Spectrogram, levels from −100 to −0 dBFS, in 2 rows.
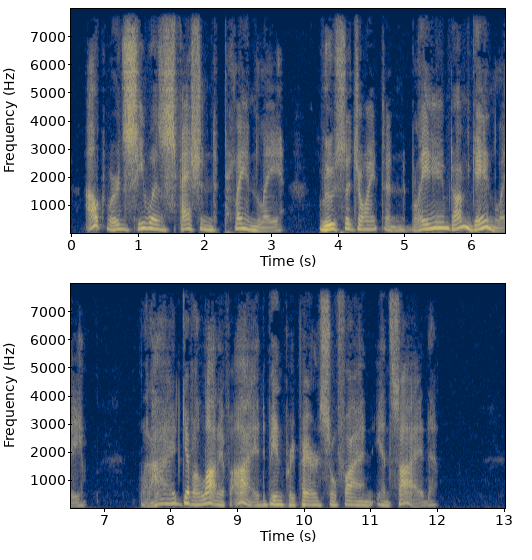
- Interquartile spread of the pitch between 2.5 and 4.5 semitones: No, average, 5.1 semitones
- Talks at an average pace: No, slow, 105 wpm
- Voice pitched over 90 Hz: Yes, medium, 140 Hz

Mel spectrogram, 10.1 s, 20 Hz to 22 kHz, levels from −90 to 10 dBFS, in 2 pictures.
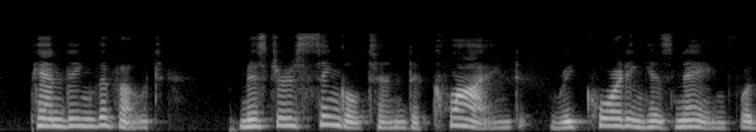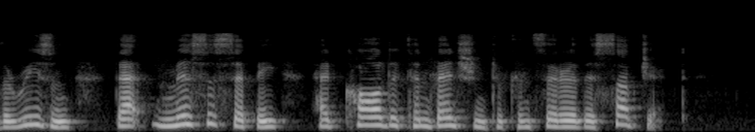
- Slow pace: Yes, slow, 130 wpm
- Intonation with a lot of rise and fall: No, average, 4.2 semitones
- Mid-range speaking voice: No, high, 195 Hz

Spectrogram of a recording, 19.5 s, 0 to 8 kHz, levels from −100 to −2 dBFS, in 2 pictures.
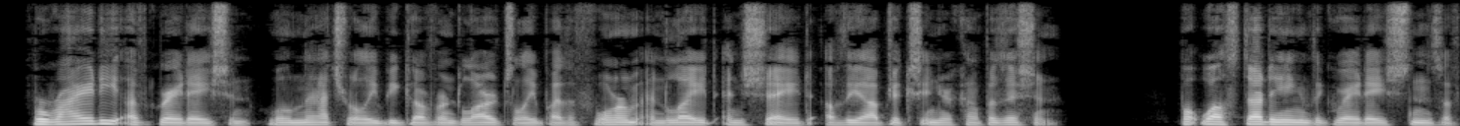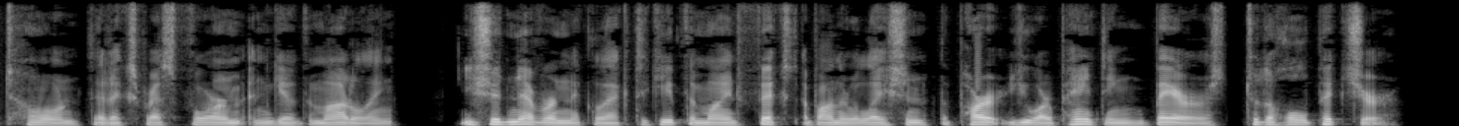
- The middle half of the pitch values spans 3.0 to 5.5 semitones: No, narrow, 2.5 semitones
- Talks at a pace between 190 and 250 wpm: No, average, 180 wpm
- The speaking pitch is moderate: No, low, 120 Hz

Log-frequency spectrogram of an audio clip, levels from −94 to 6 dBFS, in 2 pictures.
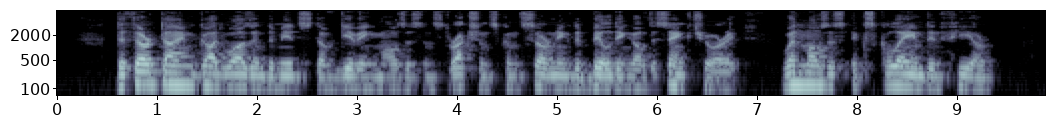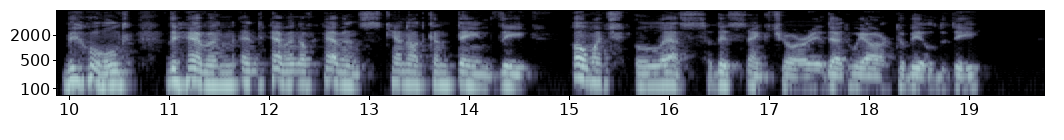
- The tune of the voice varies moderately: Yes, average, 3.7 semitones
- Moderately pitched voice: No, low, 115 Hz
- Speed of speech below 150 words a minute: Yes, slow, 135 wpm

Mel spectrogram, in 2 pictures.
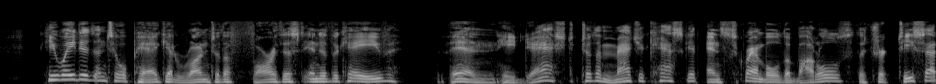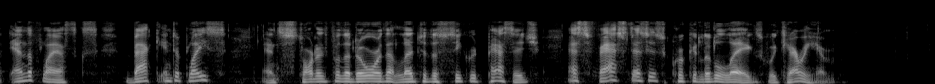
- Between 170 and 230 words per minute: Yes, average, 175 wpm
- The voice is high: No, low, 130 Hz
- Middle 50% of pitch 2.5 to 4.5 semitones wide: No, average, 5.2 semitones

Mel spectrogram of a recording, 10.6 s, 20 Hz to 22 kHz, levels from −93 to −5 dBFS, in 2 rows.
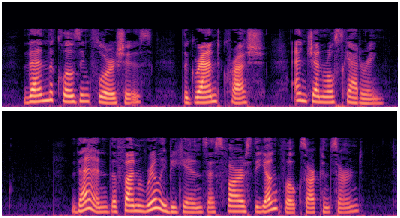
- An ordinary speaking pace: No, slow, 130 wpm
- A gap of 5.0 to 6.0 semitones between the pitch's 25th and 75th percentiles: No, average, 4.0 semitones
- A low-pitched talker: No, high, 200 Hz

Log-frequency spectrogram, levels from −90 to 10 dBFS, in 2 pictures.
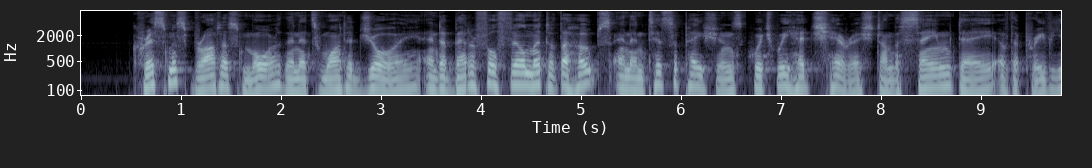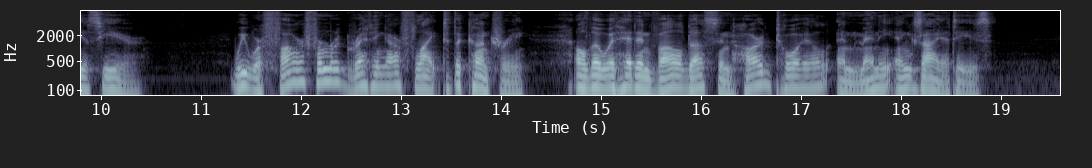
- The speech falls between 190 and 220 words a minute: No, average, 155 wpm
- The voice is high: No, low, 105 Hz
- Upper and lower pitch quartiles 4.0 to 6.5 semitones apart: No, average, 3.6 semitones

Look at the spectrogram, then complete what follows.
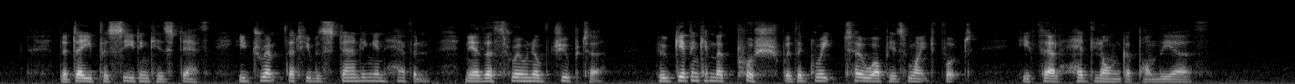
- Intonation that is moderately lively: No, narrow, 2.0 semitones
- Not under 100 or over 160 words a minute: No, average, 170 wpm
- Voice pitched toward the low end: No, medium, 150 Hz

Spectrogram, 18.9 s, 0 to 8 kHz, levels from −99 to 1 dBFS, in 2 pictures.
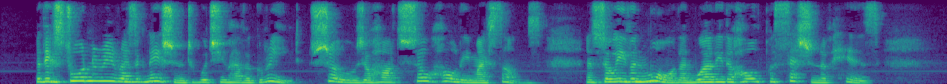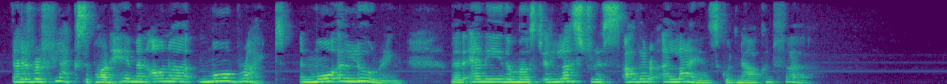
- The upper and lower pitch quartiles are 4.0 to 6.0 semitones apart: Yes, average, 4.7 semitones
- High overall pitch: Yes, high, 245 Hz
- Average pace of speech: Yes, average, 155 wpm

